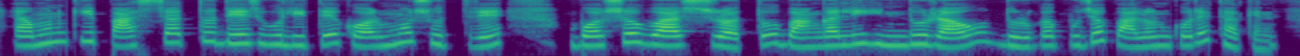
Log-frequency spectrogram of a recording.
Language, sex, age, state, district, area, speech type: Bengali, female, 18-30, West Bengal, Paschim Bardhaman, urban, spontaneous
